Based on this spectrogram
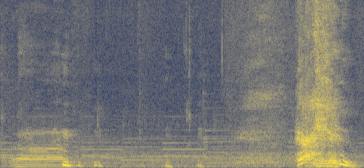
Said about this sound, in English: another sneeze for me to edit out.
